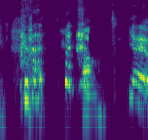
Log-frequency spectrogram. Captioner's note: laughing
